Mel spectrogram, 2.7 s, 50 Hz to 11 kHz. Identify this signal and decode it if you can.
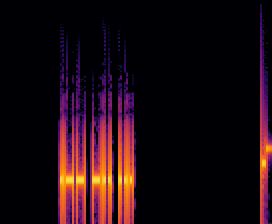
Morse code, heard as a keyed tone, about 44 wpm, 700 Hz. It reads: WDS
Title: Abbreviations Repeated 3x - 45wpm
